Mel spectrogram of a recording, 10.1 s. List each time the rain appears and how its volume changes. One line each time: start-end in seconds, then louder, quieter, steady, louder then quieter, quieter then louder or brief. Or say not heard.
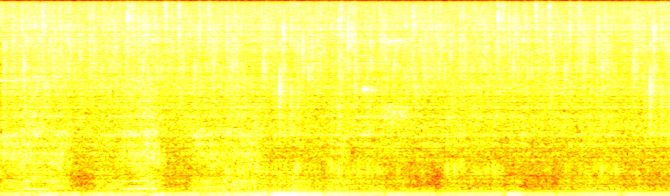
0.0-10.0 steady.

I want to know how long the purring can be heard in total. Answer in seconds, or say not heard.
10 s.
